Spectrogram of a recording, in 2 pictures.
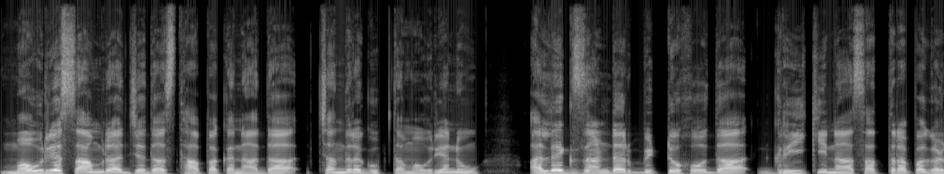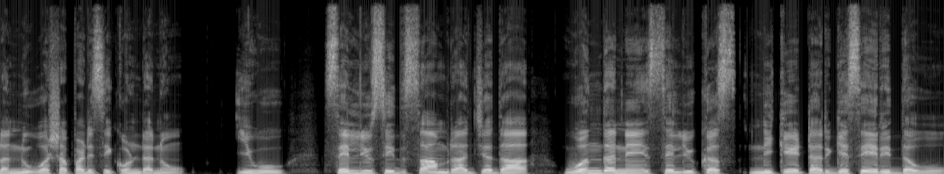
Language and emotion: Kannada, neutral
